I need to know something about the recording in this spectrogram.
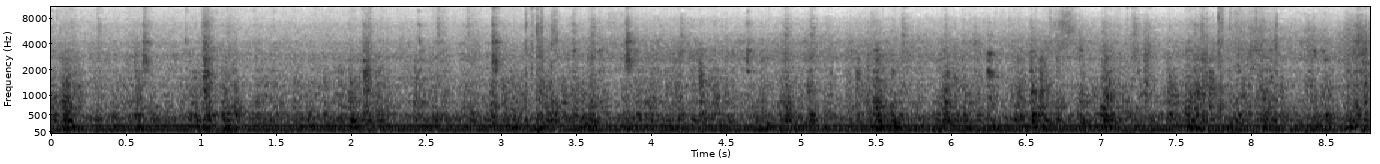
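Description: A front-loading washing machine hums as its drum turns.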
